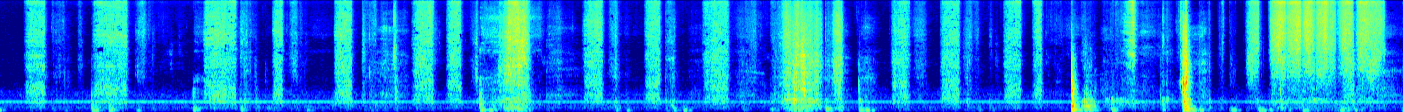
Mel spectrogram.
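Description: Wood and MDF panels being handled and worked on a workbench: a string of short, irregular rubbing and scraping strokes, with two sharp knocks on the wood about two seconds apart late on, then a quick run of rubbing strokes near the end. A faint steady hum lies underneath.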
